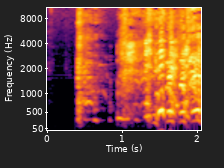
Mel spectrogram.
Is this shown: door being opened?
no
